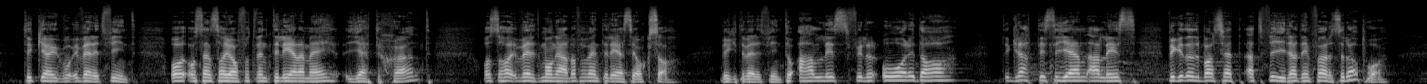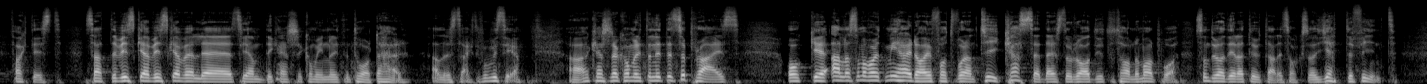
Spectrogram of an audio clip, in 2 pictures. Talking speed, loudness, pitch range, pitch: 220 wpm, -22 LUFS, 125-170 Hz, 150 Hz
